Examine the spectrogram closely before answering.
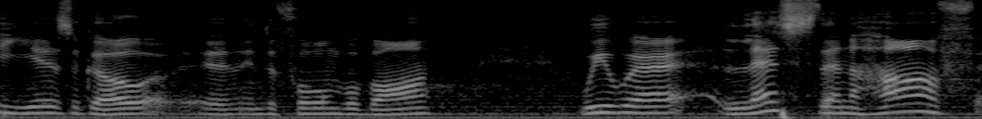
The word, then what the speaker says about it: Vauban: The Vauban district, or Quartier Vauban, French pronunciation, has been a barrack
